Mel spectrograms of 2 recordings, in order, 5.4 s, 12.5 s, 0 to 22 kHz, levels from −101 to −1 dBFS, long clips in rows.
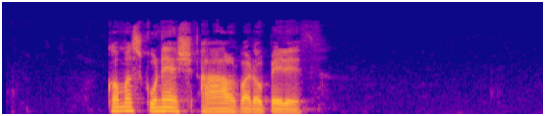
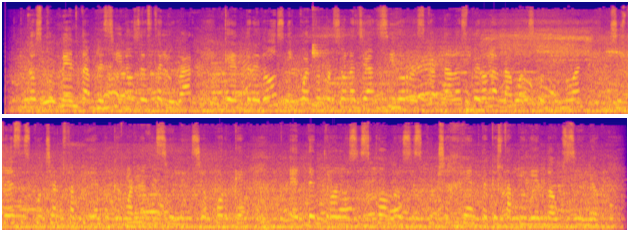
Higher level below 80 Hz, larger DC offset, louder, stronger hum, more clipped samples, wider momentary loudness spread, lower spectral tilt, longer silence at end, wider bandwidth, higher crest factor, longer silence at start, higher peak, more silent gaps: second, -52 dBFS vs -36 dBFS; neither; second, -21 LUFS vs -12 LUFS; neither; neither; first, 5 LU vs 2 LU; first, -6.5 dB/octave vs -4 dB/octave; first, 2.4 s vs 0.05 s; second, 10.5 kHz vs 19 kHz; first, 20 dB vs 12 dB; first, 1.05 s vs 0.05 s; second, -4 dBFS vs 0 dBFS; neither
